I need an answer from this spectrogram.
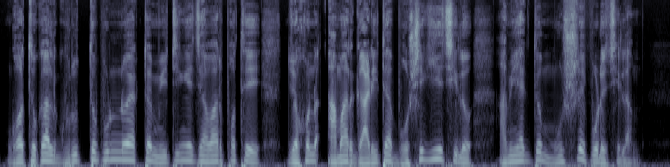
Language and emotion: Bengali, sad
